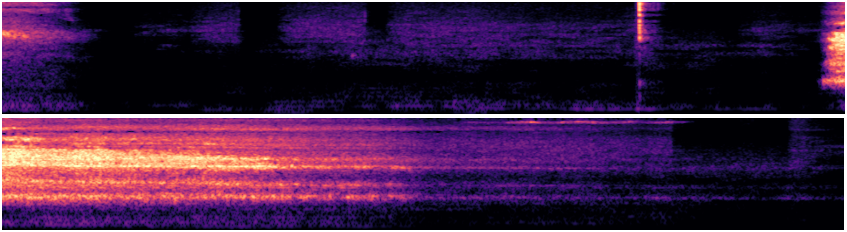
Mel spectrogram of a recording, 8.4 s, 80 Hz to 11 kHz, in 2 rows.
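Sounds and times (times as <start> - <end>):
deep forceful breath during a guided deep-breathing exercise: 4.1 - 8.1.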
